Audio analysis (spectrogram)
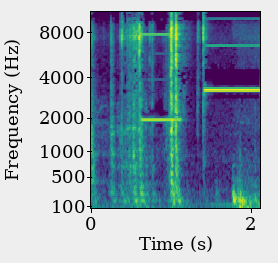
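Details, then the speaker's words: Wheelchair van with Q'STRAINT QLK-150 docking lock, ignition switched on with no chair docked: key clicks, then continuous high-pitched squeal holding steady; lock warning no wheelchair secured, silenced by button. "hear that squealing noise that's warning me that he's not locked in"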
